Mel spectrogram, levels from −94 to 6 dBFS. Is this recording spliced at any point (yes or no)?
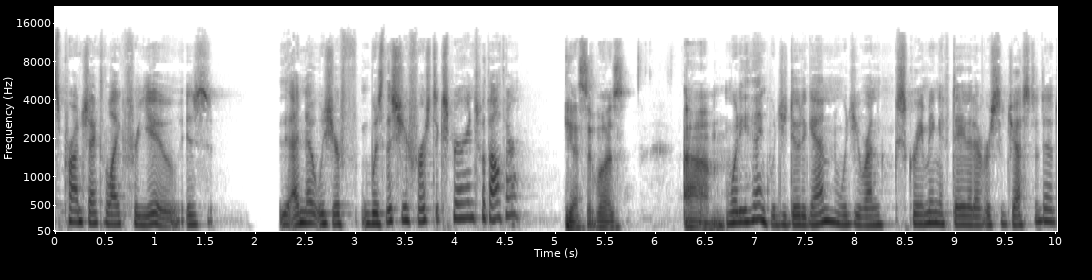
yes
